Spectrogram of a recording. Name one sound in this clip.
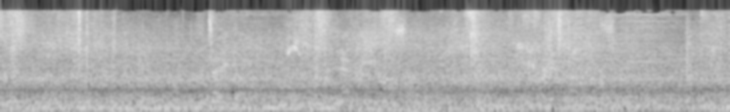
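Magic spells zap and crackle in quick bursts.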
